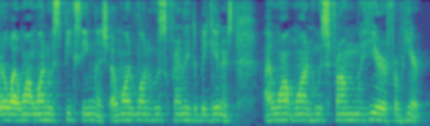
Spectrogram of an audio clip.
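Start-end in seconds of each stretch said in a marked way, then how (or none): none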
